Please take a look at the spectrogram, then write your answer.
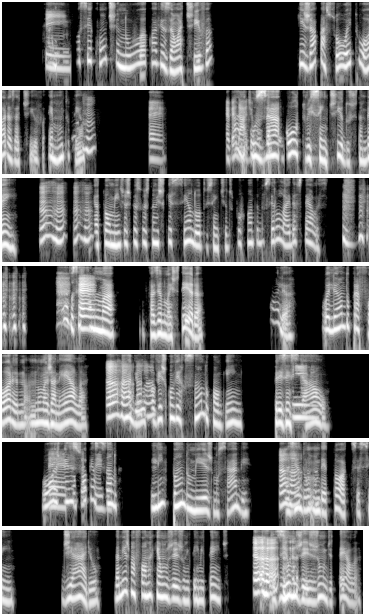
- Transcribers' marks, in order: tapping; laugh; chuckle; laugh
- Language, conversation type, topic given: Portuguese, advice, Como posso desligar do trabalho fora do horário?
